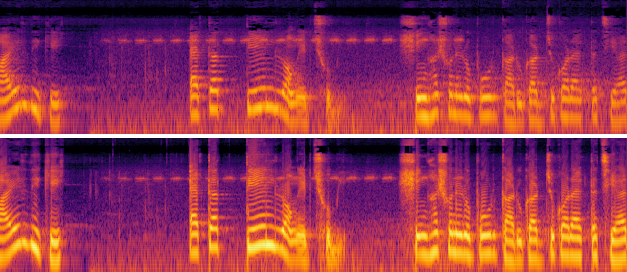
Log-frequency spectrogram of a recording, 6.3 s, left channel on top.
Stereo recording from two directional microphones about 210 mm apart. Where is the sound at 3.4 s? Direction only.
Centre (ahead or behind).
